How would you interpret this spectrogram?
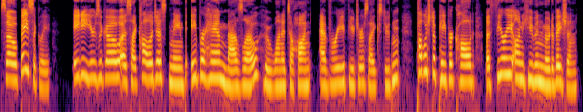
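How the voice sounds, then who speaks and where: A woman's voice: fairly high pitch, moderate pace, a bit bright, dry recording, clean studio sound, close to an everyday voice. A woman playing a sarcastic, breezy psychology teacher in an audio drama, with a mock-cheerful manner. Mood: explaining.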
